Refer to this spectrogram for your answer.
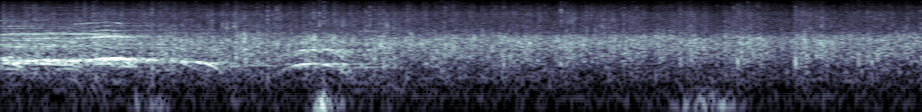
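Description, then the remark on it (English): An audience stands and claps for Jesus in a dense, continuous wash of hand claps, with a few faint cheers or voices rising briefly near the start, then sustained applause throughout. “If you believe that today, let's give Jesus a hand clap as you stand to your feet.”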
